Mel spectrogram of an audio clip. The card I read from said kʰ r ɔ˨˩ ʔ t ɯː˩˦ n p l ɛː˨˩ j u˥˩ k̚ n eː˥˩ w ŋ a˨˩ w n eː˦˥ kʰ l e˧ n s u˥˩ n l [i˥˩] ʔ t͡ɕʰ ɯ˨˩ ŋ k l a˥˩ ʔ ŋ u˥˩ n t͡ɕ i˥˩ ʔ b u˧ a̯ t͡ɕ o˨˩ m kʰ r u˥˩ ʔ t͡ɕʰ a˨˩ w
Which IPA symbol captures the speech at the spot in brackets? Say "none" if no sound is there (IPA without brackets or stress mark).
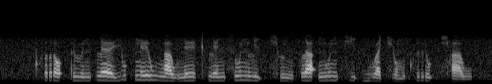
i˦˥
